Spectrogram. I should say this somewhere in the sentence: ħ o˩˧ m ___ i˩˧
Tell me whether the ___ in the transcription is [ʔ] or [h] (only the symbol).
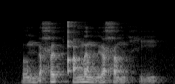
h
